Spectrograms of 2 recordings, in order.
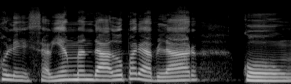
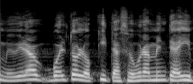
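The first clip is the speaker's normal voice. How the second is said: normal talking voice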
